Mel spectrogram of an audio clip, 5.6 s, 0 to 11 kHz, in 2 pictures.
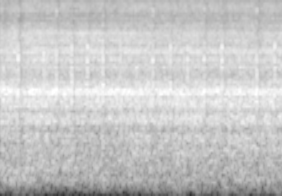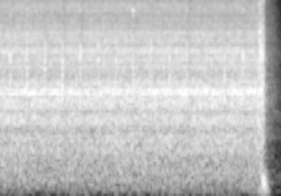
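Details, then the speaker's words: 2004 Suzuki DRZ400 with the engine opened and flushed of milky oil: air blown in spins only the oil pump and its drive gear, giving a steady rapid rattling knock, then silence. The gear was missing a tooth; the knock was earlier blamed on the wrist pin. "you hear that that sounds like the knocking that we were hearing thinking that it was the wrist pin but i'm thinking it's either the oil pump or this gear"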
